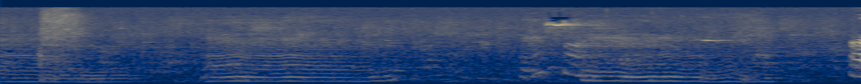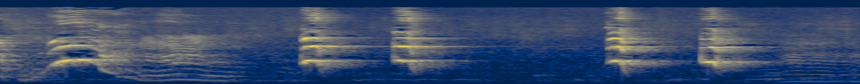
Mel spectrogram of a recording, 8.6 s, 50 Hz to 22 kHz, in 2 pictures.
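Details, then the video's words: Two male Kuvasz dogs, one 10 weeks old and one 14 months, fighting: drawn-out whimpering whines first, then sharp, high yelping barks, about five in quick pairs over the last three seconds. "Kuvasz fighting"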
